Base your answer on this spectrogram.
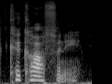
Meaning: A mix of discordant sounds; dissonance
- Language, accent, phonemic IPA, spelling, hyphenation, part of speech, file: English, US, /kəˈkɑfəni/, cacophony, ca‧coph‧o‧ny, noun, En-us-cacophony.ogg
